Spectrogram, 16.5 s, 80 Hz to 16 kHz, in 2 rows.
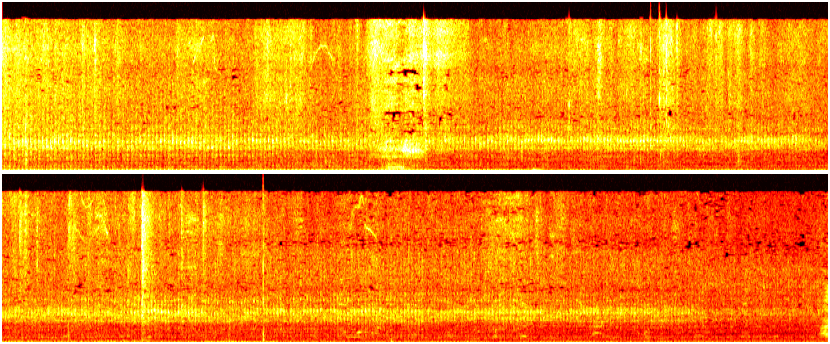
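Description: Mahindra Bolero 4x4's diesel engine running under load as it crawls up a rough dirt trail, a low rumble that drops off after about five seconds and keeps getting fainter as the vehicle pulls away.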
